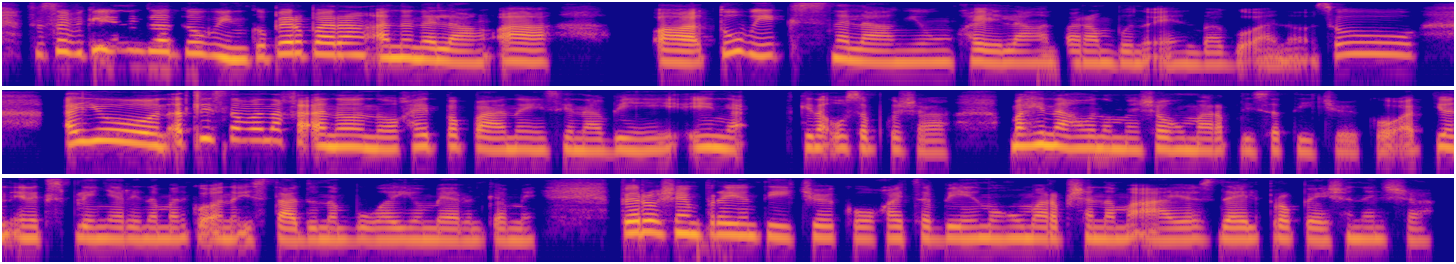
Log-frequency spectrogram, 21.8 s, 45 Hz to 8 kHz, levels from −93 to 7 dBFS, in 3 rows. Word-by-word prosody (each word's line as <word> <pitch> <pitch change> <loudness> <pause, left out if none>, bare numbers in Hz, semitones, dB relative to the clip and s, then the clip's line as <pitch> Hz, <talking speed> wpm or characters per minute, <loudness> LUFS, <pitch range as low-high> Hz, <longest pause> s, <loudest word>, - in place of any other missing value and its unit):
So - - -9
sabi 375 -1 +2
ko, - - +1
"Ano 405 -1 -3 0.2
gagawin 315 -9 +2
ko" 275 - -3
pero 335 +1 +8
parang 320 -1 +6
ano 265 0 +6
na 235 -1 +4
lang, 200 -2 0
ah, 210 -1 +3 0.6
ah, 200 -2 +6
2 355 +4 0
weeks 300 -6 -4
na 245 - +1
lang 200 -2 -2
'yung 205 0 -6
kailangan 195 -1 -4
parang 195 0 -5
bunuin 190 -2 -9
bago 175 0 -11
ano. 235 +2 -11
So 325 0 -4 0.5
ayun, 320 -4 +6
at 320 - +6
least 405 -2 +4
naman, 365 -1 +3
nakaano 250 -8 +4
'no, 215 -1 -1
kahit 245 0 -3
papaano 215 -4 0
'yong 205 -1 -7
sinabi 205 +1 -4
'yun 235 -1 +1
nga, - - -5 0.3
kinausap 230 -2 -2
ko 210 - -10
siya. 175 -2 -8 0.4
Mahinahon 255 -4 +4
naman 215 -1 -3
siya, 220 +1 0
humarap 200 -1 -4
din 195 -2 -13
sa 195 - -7
teacher 185 -3 -13
ko, - - -5
at - - -4
'yon, 240 -1 0
in-explain 200 0 -4
niya 190 - -6
rin 190 - -6
naman 190 +2 -6
kung - - -2
anong 195 - -6
estado 185 0 -2
ng 180 - -5
buhay 185 0 -6
'yong 185 - -5
meron 175 0 -6
kami. 175 0 -8 0.4
Pero 285 +1 +7
siyempre, 250 -2 +3
'yong 235 - 0
teacher 210 -1 -4
ko, 195 -1 -7
kahit 200 -1 -4
sabihin 200 0 -3
mong 195 - -5
humarap 195 -1 -2
siya 200 -1 -3
ng 185 - -4
maayos 185 0 -4
dahil 190 -1 -1
professional 190 0 -5
siya. 180 -2 -11
205 Hz, 210 wpm, -21 LUFS, 195-250 Hz, 0.6 s, pero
